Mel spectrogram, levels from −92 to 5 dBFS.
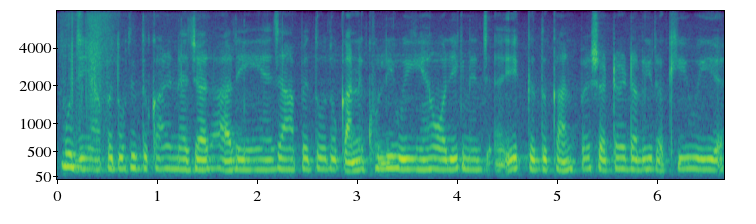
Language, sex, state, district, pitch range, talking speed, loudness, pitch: Hindi, female, Chhattisgarh, Raipur, 180-195 Hz, 250 wpm, -15 LUFS, 185 Hz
